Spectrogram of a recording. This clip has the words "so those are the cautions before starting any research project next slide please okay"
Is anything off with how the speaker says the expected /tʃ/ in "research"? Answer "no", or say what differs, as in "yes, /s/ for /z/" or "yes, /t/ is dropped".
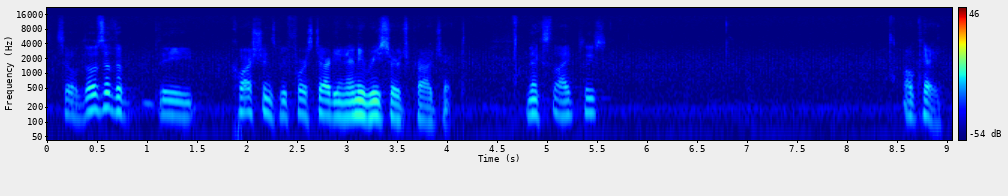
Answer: no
